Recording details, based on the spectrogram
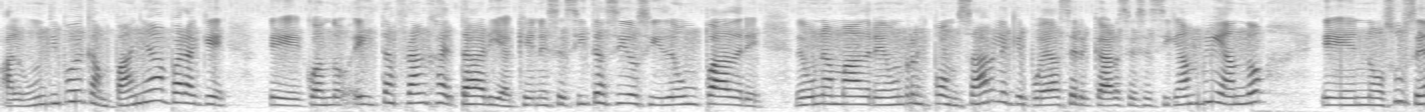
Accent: Paraguay; como paraguayos tenemos el derecho de recibir

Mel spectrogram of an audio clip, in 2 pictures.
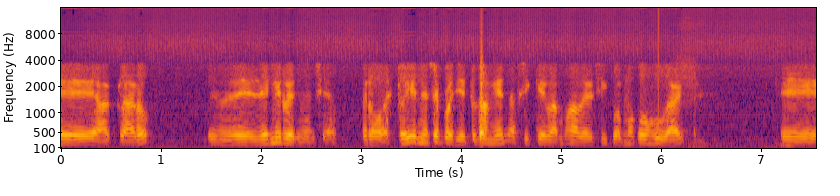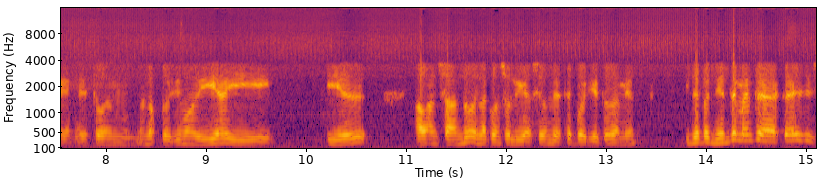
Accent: Caaguazú, Paraguay; Yo provengo del departamento de Caguazú. Estoy regresando a mi departamento

